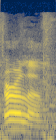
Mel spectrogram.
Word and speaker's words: Earlham: Is it pronounced Earlham? It's Erlam.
